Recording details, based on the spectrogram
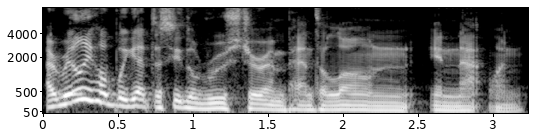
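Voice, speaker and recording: A man's voice: low-pitched, wildly swooping pitch, brisk. A man doing casual livestream commentary on a game, chatting to viewers and swearing freely. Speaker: livestreamer, gamer.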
